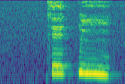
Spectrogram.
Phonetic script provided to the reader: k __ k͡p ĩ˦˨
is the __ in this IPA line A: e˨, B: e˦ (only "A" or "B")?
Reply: B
